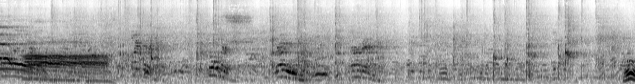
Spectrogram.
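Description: Players' voices, a drawn-out exclamation in the first two seconds and then scattered short remarks, over the repeated sharp pops of pickleball paddles hitting plastic balls on nearby courts.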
